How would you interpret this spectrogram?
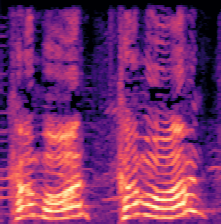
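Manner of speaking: high, loud call to the crowd; rally the congregation; loud urging. Real, not acted. Preacher rallying the congregation with a loud high come on.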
